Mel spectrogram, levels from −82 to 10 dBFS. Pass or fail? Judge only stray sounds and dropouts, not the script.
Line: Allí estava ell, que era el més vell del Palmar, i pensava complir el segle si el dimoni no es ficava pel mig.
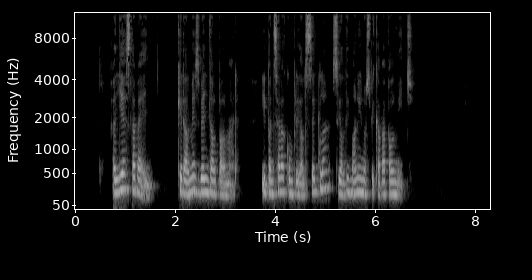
pass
